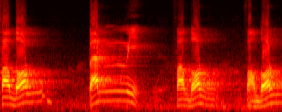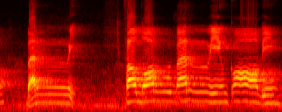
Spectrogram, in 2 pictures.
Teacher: Nah, ar-riqabi ini dibaca tarkik tipis. Dorba tafkhim, ar-riqabi tipis.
